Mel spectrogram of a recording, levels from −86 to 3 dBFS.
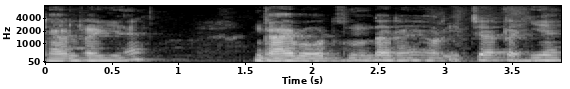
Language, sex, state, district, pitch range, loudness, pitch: Hindi, male, Bihar, Purnia, 125-135 Hz, -22 LUFS, 130 Hz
